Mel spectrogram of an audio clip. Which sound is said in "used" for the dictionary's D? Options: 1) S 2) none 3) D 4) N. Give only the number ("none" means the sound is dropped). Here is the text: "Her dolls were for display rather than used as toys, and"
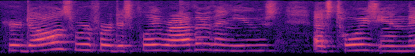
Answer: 3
